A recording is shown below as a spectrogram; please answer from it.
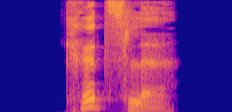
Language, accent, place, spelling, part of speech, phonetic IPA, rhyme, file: German, Germany, Berlin, kritzle, verb, [ˈkʁɪt͡slə], -ɪt͡slə, De-kritzle.ogg
- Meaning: inflection of kritzeln: 1. first-person singular present 2. singular imperative 3. first/third-person singular subjunctive I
